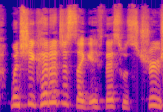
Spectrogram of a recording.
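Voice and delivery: normal talking voice

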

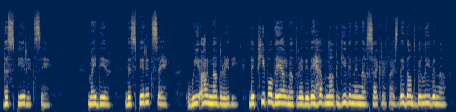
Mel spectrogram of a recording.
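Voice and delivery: mock pronouncement in a Russian-like accent; spirit-school leader's accent. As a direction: put on the group's Russian-like accent. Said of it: "start using that voice".

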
